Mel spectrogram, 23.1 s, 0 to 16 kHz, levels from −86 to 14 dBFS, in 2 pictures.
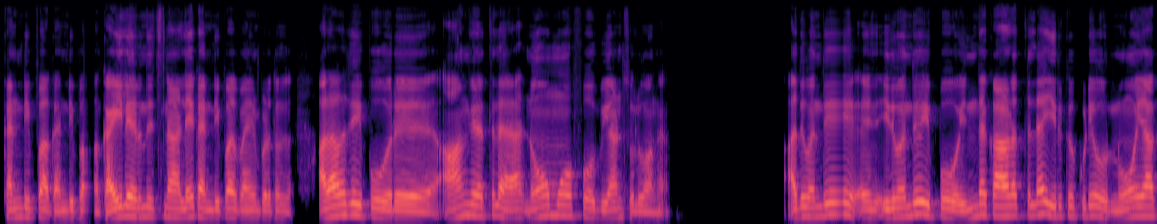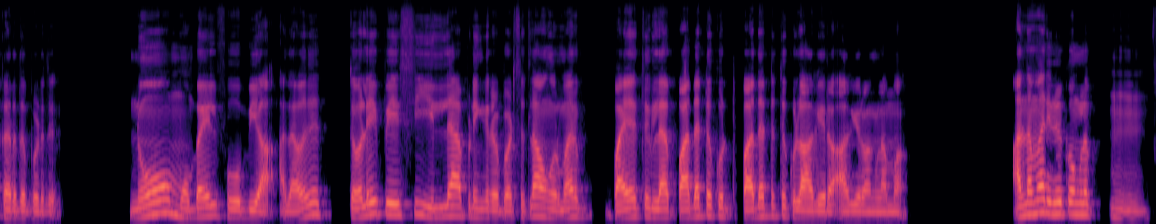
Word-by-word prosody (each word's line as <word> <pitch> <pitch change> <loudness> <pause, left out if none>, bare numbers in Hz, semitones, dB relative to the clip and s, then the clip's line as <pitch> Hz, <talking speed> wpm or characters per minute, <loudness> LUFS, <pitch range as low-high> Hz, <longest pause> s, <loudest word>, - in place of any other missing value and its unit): கண்டிப்பா, 140 +1 -1
கண்டிப்பா. 125 +2 -3 0.2
கையில 150 +7 +6
இருந்துச்சுனாலே 145 -1 -1
கண்டிப்பா 130 0 0
பயன்படுத்தணும். 120 -1 -4 0.3
அதாவது 170 +5 +5
இப்போ 150 -4 -3
ஒரு 125 0 +2 0.5
ஆங்கிலத்தில 165 0 0 0.3
நோமோபோபியான்னு 150 -5 -2
சொல்லுவாங்க. 115 -2 -4 1.3
அது - - +1
வந்து 160 +5 -1 0.6
இது 135 - +2
வந்து 165 +6 +1
இப்போ 165 -4 -3 0.2
இந்த 150 +7 -1
காலத்தில 165 +2 +4
இருக்கக்கூடிய 155 0 -5
ஒரு 130 -3 -3
நோயா 155 +5 +2
கருதப்படுது. 125 -3 -3 0.8
"No 155 +4 +2 0.3
mobile 145 +5 0
phobia." 130 -2 0 0.2
அதாவது 120 +9 -1 0.4
தொலைபேசி 180 +3 0
இல்ல 145 +3 -5
அப்படிங்கிற 135 -4 -4
பட்சத்தில 120 +6 -1
அவங்க 140 -4 0
ஒரு 120 - -6
மாரி 145 +2 +1 0.4
பயத்துக்குள்ள 135 +1 +2 0.2
பதட்டகுட் 155 +3 0
பதட்டத்திற்குள்ளாகி 130 -5 0 0.2
ஆகிற்றாங்கலாமா. 115 -1 -3 1.2
அந்த 160 +4 +4
மாரி 210 -1 +4
இருக்கவங்கள 190 -1 +2 0.3
ம். 120 -3 -10
145 Hz, 110 wpm, -23 LUFS, 125-160 Hz, 1.3 s, கையில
